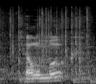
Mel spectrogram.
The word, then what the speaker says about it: Tillamook: It's made by Tillamook, I believe is how you pronounce it.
